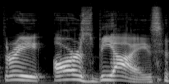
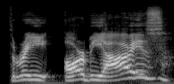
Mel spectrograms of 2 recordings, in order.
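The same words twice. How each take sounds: First: Slow, punched R'S B IS, S after the R; R'S B IS spelled out deliberately, plural R first. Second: Slow, loud R B IS, plural on the I; R B IS stretched out, S only on the last letter; plural at the end. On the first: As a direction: lean on R'S in R'S B IS, slowly. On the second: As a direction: spell out R B IS slowly, questioning. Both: Shown as a demonstration. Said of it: "where do you put the plural?".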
